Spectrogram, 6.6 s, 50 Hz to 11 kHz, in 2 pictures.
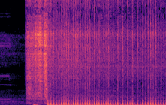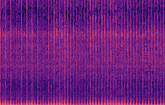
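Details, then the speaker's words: Hawk 250 (Hawk DLX) with EFI, fitted with a new Pro Circuit performance muffler with no baffles or restrictions. It is quiet, then fires and settles into a loud, even, lumpy single-cylinder idle with a deep bark, no misses. Normal start and idle. "No baffles in it, no restrictions. So we're going to fire this thing up and let y'all hear it in a second."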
